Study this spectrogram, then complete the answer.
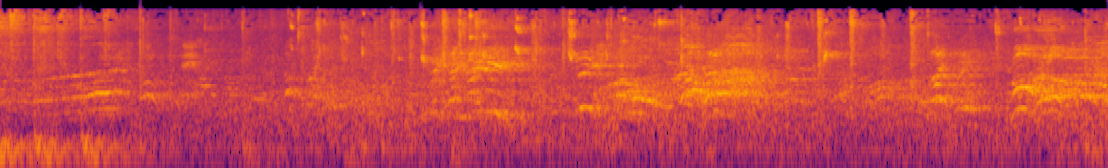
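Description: A volleyball is struck hard, with sharp slaps echoing in a large hall.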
